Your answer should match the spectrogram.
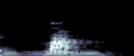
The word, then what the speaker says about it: bomb: Ahora sí, la B silenciosa. Aquí, como vamos a ver en estas dos palabras, no se dice la B. Solo decimos bomb, tum, bomb, tum, bomb, tum.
